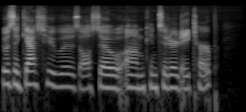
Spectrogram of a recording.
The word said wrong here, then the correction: TERF: TERF. – That's what I said. I mispronounced my last letter.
